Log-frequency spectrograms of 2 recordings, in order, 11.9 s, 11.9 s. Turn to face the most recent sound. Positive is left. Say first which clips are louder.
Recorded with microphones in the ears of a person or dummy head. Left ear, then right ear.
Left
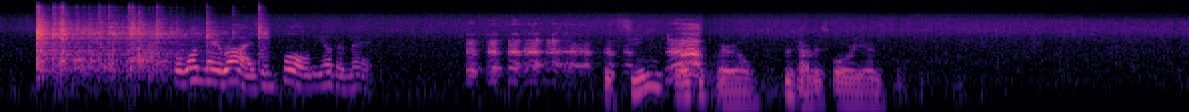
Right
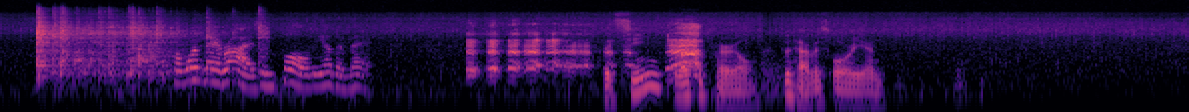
# right 3 dB
turn(degrees=-45)  # may be behind; listen again after turning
